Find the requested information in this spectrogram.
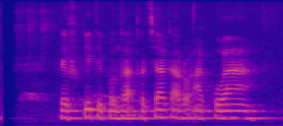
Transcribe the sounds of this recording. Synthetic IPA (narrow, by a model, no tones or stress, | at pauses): ɾefkit̪ikond̪ɾa̰ʔtʰot͡ʃaka̰ɾo̰ʔakwa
